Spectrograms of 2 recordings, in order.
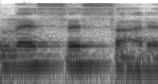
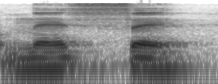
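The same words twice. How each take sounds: First: Said in the usual way. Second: Syllable by syllable. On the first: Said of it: "Como é que eu separo". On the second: Shown as a demonstration. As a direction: sound out "necessário" one separate syllable at a time. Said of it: "Assim, ó".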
